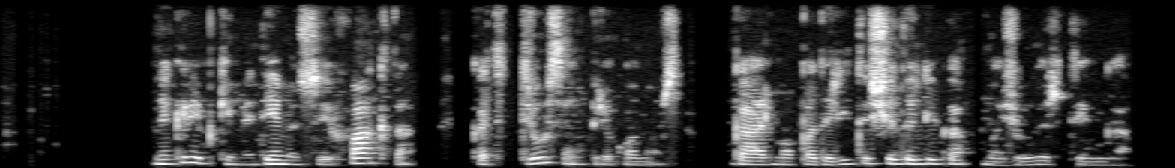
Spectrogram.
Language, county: Lithuanian, Kaunas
